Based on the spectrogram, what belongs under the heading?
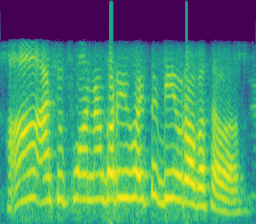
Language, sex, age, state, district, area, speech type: Kashmiri, male, 30-45, Jammu and Kashmir, Srinagar, urban, conversation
